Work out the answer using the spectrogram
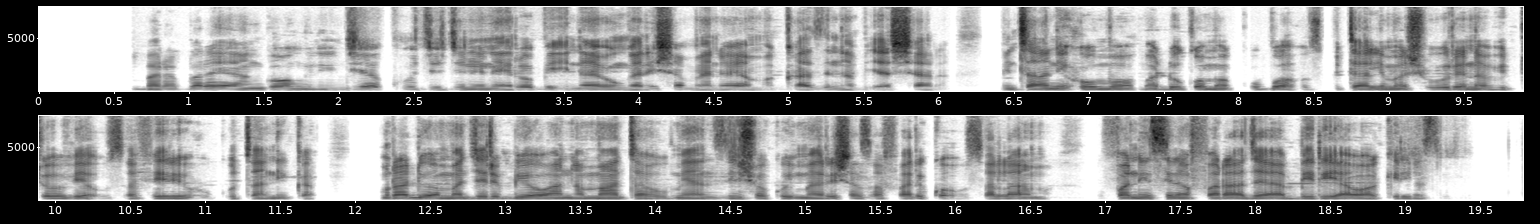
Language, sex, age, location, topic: Swahili, male, 25-35, Nairobi, government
